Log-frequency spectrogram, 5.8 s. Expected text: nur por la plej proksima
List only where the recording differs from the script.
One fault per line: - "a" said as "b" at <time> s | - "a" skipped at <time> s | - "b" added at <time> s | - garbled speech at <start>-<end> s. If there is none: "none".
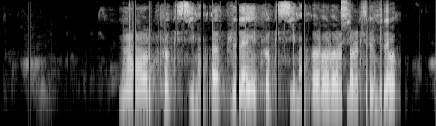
- "por" said as "proksima" at 2.2 s
- garbled speech at 4.1-5.3 s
